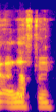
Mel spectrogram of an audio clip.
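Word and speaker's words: Olaofe: It's Tanto Alafi. I don't know if that's right. Yes, that's right. Yeah, Alafi.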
